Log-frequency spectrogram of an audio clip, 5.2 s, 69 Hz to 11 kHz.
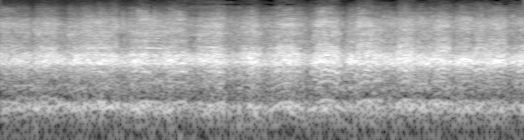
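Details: A flock of free-range domestic ducks, penned on an October 24 morning at about +7°C and worked up wanting out to the lake, quacks nonstop in a dense, overlapping chorus of harsh, nasal quacks, roughly three per second.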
